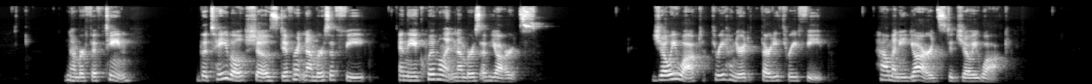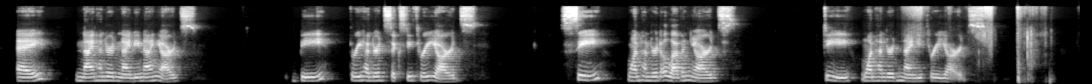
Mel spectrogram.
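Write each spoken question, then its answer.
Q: Joey walked 333 feet. How many yards did Joey walk?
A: C: 111 yards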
